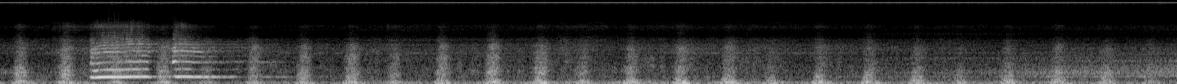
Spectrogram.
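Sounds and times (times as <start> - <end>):
rhythmic chuffing and hissing of a train: 0.0 - 11.7
shrill train whistle at night: 0.6 - 3.4.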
